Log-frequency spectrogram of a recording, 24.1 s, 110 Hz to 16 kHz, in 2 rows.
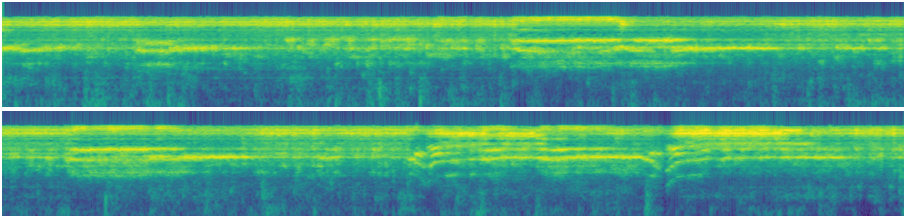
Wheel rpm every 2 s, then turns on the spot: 230, 230, 230, 220, 230, 230, 220, 230, 210, 220, 200, 230.
none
